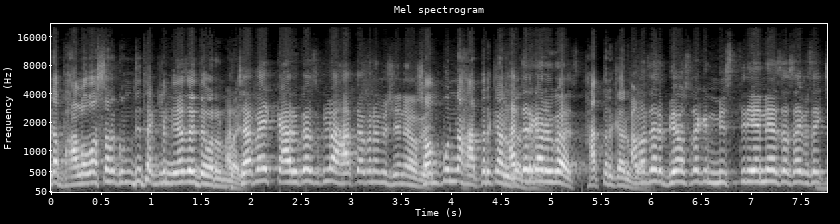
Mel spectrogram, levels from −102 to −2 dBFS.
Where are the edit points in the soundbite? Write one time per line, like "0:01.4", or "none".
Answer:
none

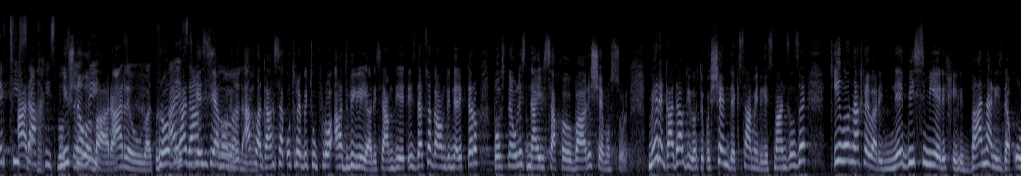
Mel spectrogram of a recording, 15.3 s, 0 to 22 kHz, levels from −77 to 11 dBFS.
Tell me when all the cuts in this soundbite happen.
0:03.9

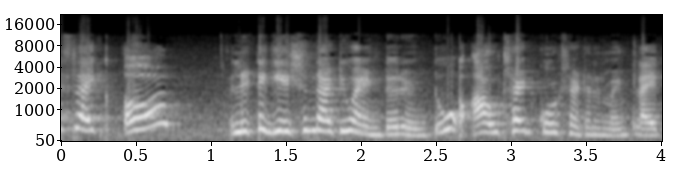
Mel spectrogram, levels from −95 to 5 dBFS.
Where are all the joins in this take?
0:02.7

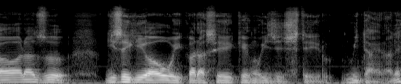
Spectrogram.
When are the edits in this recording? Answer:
none

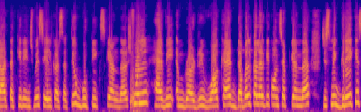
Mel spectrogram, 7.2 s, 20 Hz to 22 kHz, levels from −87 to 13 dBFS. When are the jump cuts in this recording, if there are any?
0:02.6

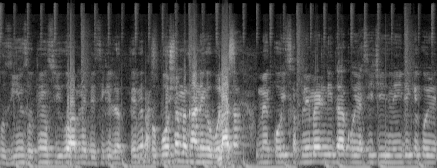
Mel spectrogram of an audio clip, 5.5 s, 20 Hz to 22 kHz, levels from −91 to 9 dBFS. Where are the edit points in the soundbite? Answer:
0:03.2

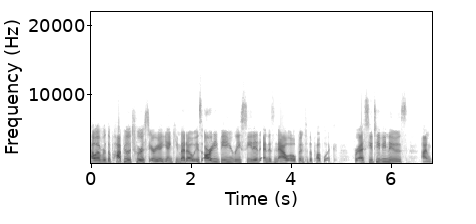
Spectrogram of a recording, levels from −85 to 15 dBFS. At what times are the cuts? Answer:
none

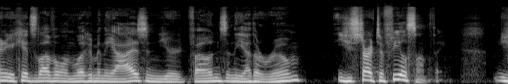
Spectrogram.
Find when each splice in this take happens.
0:00.9
0:01.8
0:03.2

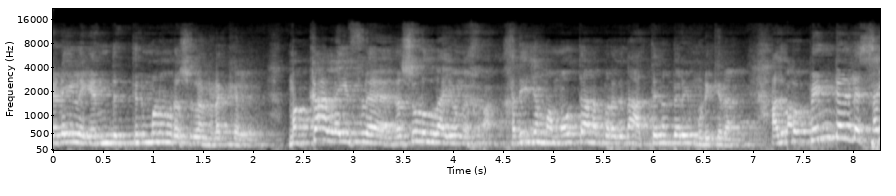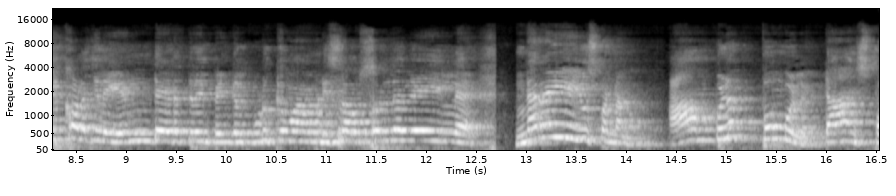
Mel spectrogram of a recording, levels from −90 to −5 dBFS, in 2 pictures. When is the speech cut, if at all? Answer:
0:07.3
0:12.6

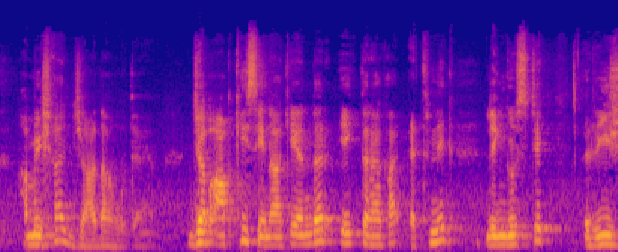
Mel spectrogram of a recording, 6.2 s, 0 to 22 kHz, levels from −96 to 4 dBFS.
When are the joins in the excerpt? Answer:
none

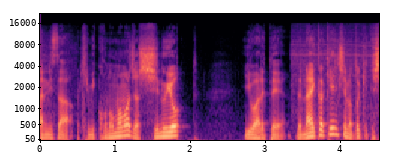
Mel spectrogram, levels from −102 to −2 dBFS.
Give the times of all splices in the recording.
none

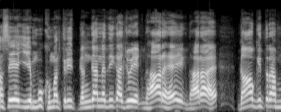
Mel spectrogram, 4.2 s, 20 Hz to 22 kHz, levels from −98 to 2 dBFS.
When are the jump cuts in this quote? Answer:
0:01.2

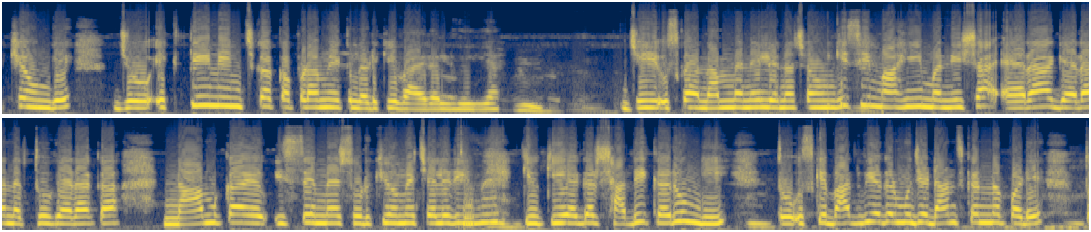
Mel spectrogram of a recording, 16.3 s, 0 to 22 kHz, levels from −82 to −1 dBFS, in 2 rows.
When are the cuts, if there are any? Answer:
0:06.4
0:12.0

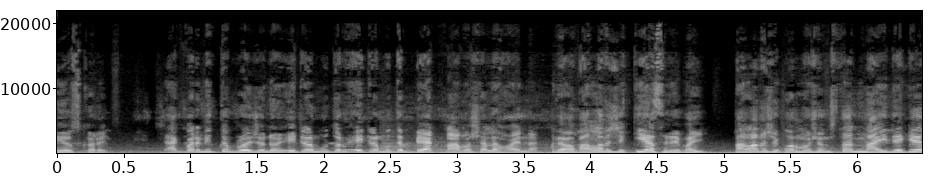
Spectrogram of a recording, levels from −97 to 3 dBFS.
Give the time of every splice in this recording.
0:03.7

